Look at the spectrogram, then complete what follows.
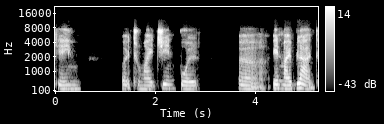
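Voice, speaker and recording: Speaking very slowly, a woman uses a fairly low pitch. Her intonation is monotone and flat. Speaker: spiritual teacher. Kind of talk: spiritual contemplation talk. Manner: halting.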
